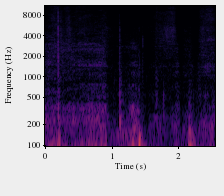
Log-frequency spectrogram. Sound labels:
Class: furniture moving; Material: wooden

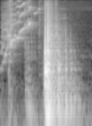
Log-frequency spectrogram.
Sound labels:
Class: cupboard; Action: closing; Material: wooden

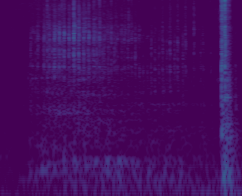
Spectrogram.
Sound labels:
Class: window; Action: closing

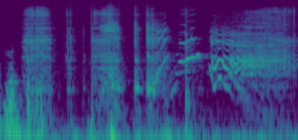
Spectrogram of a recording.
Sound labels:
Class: cupboard; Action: opening; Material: wooden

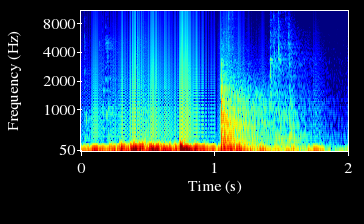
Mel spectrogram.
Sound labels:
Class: door; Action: opening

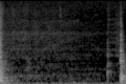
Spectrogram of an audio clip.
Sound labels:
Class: drawer; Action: closing; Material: wooden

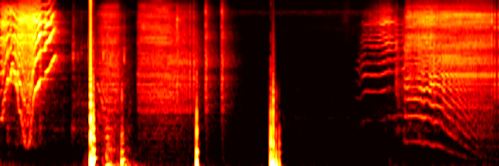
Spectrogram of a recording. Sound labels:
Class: cupboard; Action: opening; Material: wooden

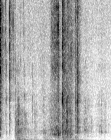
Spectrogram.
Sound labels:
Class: window; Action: opening; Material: wooden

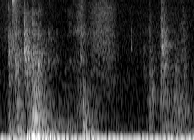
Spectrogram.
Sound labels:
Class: door; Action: opening; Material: wooden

